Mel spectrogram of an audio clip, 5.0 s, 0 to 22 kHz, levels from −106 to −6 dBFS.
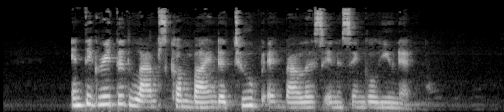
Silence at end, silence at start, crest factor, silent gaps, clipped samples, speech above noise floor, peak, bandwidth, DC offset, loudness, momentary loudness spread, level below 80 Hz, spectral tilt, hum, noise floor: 0.95 s; 0.7 s; 18 dB; none; under 0.1%; 52 dB; -10 dBFS; 16 kHz; under 0.1%; -27 LUFS; 7 LU; -72 dBFS; -3.5 dB/octave; none; -79 dBFS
